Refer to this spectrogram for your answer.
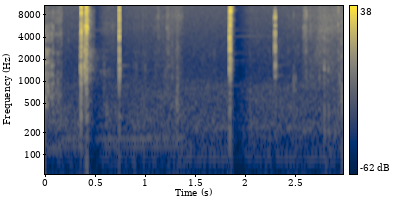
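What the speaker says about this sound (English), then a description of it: "when the gun goes click, that means you did not load around" Sharp metallic clicks of an unloaded rifle being dry-fired, a few isolated snaps close by in a quiet room.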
